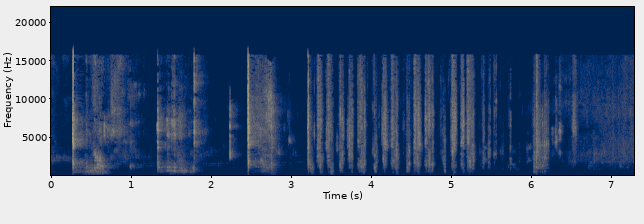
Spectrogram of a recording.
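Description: A spoon scrapes and clatters against a metal pot while stirring food.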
